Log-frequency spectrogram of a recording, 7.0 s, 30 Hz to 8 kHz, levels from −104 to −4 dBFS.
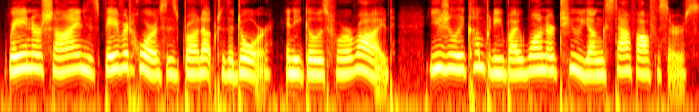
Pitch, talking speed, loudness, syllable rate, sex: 225 Hz, 230 wpm, -17 LUFS, 6.4 syllables/s, female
